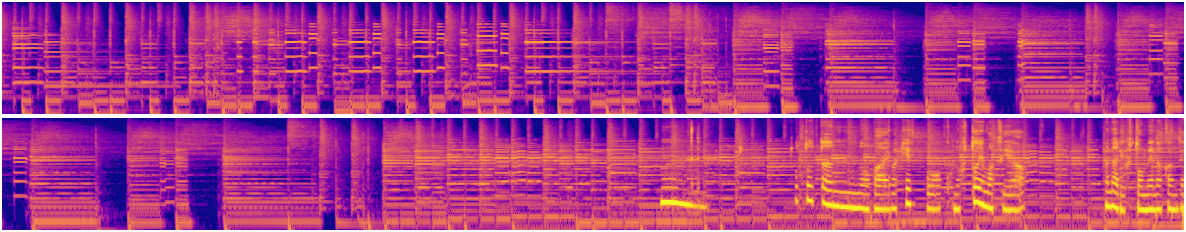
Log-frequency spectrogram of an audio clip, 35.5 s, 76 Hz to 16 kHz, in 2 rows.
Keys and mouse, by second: 0.0 click, 0.1 middle click, 0.7 click, 0.9 middle click, 1.2 g, 1.7 middle click, 2.5 click, 2.8 g, 3.5 click, 3.7 middle click, 4.1 shift+middle click, 4.7 alt+z, 5.0 click, 5.2 alt+z, 5.5 g, 6.9 alt+z, 7.2 middle click, 7.6 ctrl+z, 8.1 alt+a, 8.2 c, 8.7 alt+z, 8.8 g, 10.2 middle click, 10.4 shift+middle click, 10.6 middle click, 10.9 shift+middle click, 11.1 middle click, 11.6 click, 11.8 g, 12.6 click, 12.7 g, 13.2 click, 13.7 click, 14.0 g, 14.7 click, 14.8 g, 16.0-17.1 middle drag, 19.1 click, 20.1 g, 27.0 alt+a, 28.1 click, 31.0 ctrl+l, 33.0 alt+o, 33.7 middle click, 34.9 g.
